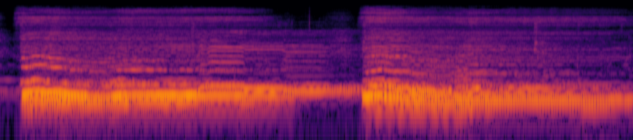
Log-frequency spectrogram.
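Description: Music of layered humming vocals carrying a slow, gliding melody in two phrases, the second beginning about three and a half seconds in.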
